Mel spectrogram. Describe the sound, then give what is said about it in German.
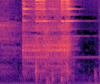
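A telephone bell rings in a shop in one loud, steady burst of about a second. Dull low knocks sound beneath it, and the bell then cuts off into quiet. “Telefon.”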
